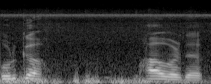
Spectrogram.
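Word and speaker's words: Uyghur: Urga, they pronounce that.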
